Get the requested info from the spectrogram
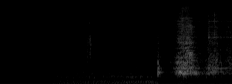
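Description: A steel angle moved on a tabletop, giving a short scraping rub near the end, after a faint click about a second in.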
